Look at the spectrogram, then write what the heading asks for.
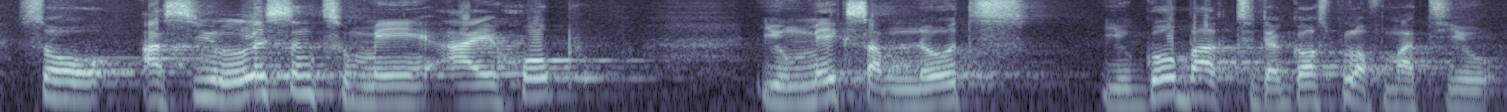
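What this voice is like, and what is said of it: Thick foreign accent. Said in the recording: “It is thick, maybe like my accent.”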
